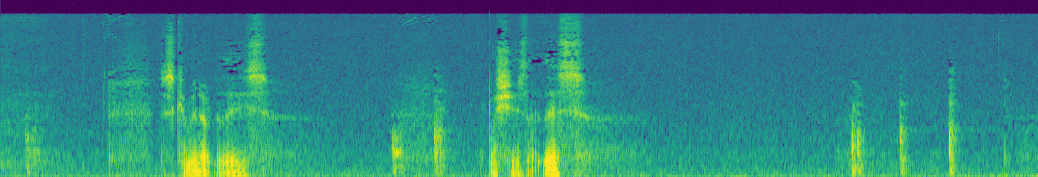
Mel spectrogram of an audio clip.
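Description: A brush dabs and scrubs in paint on a palette.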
